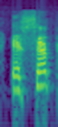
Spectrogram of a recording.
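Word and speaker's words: except: আর যেটা ব্যতীত, ইসিপিটি, এটা মানে হচ্ছে ব্যতীত। কি অর্থে? ব্যতীত অর্থে, এটা হচ্ছে আই কে।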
